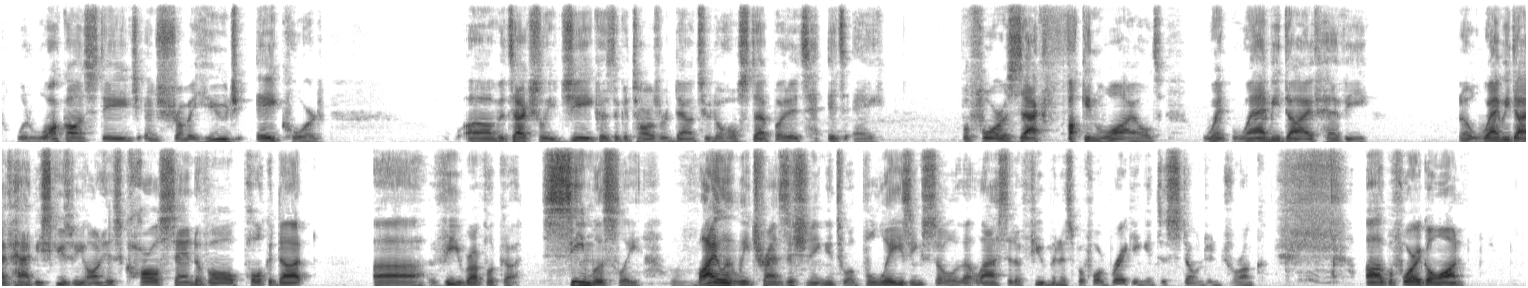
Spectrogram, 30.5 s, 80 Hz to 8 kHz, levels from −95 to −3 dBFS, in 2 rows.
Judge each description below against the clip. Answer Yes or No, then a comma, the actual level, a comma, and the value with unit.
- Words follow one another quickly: No, average, 145 wpm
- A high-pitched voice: No, low, 100 Hz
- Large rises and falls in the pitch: No, average, 3.3 semitones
